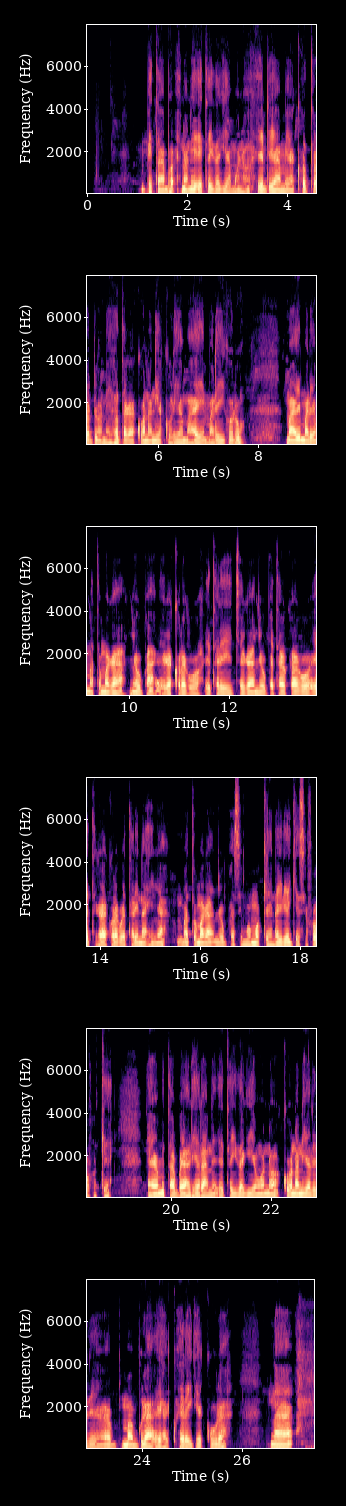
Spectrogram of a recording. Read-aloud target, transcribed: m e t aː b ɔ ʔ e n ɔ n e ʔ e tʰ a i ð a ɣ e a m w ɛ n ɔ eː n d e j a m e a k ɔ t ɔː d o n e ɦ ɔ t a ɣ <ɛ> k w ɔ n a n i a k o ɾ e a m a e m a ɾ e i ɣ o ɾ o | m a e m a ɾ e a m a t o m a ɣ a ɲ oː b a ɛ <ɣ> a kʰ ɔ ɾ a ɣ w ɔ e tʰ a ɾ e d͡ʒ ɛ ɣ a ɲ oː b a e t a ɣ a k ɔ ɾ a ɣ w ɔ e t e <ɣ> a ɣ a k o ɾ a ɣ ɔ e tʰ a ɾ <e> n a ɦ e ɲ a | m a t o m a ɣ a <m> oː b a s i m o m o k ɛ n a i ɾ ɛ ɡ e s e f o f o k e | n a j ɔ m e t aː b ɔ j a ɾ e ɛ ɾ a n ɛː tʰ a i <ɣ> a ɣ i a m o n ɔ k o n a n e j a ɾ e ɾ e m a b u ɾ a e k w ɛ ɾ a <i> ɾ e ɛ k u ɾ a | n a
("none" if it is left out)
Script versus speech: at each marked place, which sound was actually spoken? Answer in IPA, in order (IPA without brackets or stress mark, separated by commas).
a, ɣ, ɣ, e, ɲ, ð, i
